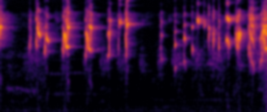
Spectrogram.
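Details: Lure recording of a long-tailed shrike meant to trigger singing in young shrikes: a fast, varied jumble of scratchy chirps, trills and thin whistles with a brief pause midway before a denser chatter.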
